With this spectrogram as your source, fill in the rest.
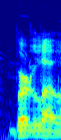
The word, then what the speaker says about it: Berlow: That's number 14, Nathan Berlow. I believe that's been explained to me that is the proper way to say that.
